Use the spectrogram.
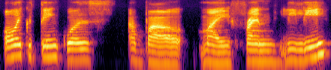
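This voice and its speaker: Female activist from El Salvador, slow, halting, earnest testimony, dry and slightly dull call audio. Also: sits low, fairly bright tone, no room sound. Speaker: activist organizer. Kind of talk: personal testimony. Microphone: video call.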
